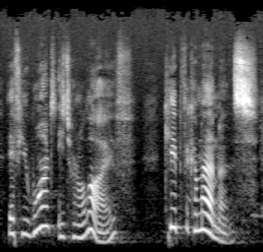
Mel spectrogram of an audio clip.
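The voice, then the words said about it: Calm, peaceful voice of Jesus. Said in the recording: “Jesus is this really calm tone, you know, just very peaceful guy ... this is like God's voice”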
